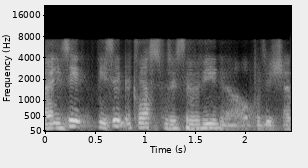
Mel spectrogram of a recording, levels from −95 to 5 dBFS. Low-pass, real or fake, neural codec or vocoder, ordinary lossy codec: 7.2 kHz; fake; codec, 16 kHz, 0.5 kbps, FreqCodec, smaller model; none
